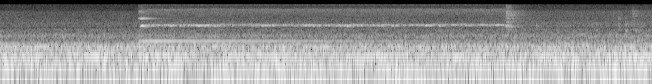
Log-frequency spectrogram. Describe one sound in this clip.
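A tram's door chime beeps steadily.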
